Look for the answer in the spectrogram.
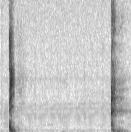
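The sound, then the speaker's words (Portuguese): Two short, sharp, shortened coughs about a second and a half apart, used by a voice as a beatbox snare, clipped and punchy, fairly loud with silence between. “A caixa é uma tosse, que realmente é uma tosse.”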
